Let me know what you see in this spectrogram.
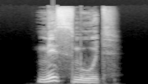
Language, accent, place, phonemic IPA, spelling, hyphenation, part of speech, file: German, Germany, Berlin, /ˈmɪsmuːt/, Missmut, Miss‧mut, noun, De-Missmut.ogg
- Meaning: discontent, moroseness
